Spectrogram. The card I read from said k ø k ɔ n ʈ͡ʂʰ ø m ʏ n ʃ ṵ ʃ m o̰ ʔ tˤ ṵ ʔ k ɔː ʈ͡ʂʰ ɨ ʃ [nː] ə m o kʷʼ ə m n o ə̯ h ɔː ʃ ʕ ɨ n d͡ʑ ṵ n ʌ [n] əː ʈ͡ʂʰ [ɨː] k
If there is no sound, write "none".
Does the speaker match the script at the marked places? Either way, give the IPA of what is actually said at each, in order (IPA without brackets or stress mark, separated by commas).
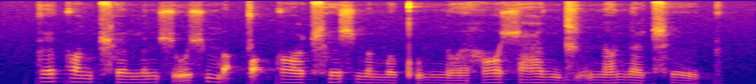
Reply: m, n, ɨː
